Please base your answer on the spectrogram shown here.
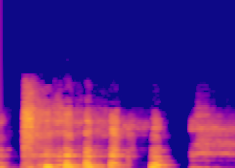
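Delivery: bright burst of laughter; high laugh. Real, not acted. Laughs after accent remark.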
